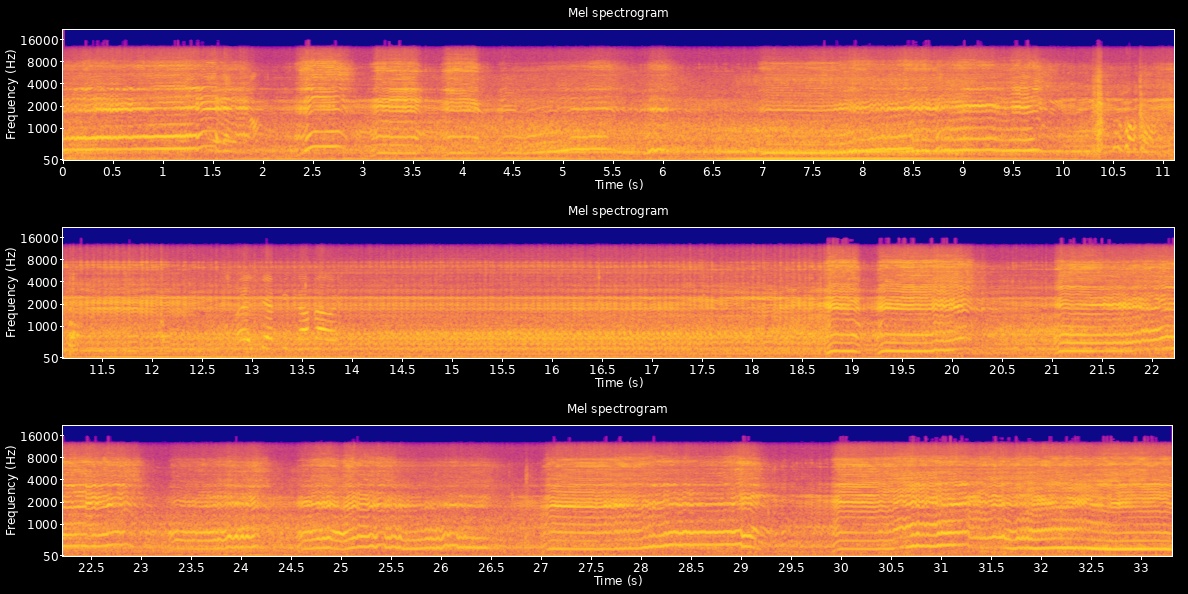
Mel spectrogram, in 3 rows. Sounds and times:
Car: 0.0s - 33.3s
Speech: 12.8s - 13.9s.

